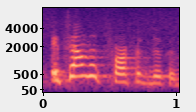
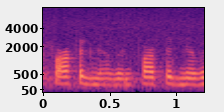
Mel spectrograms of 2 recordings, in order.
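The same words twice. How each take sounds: First: Said in the usual way. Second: Soft tire hum. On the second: Shown as a demonstration. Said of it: "I can hear the tires on the road".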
